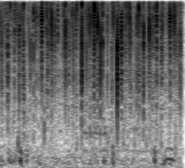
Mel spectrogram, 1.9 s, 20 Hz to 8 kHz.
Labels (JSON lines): {"label": "biophony, cascading saw", "recorder": "SoundTrap 600 or HydroMoth"}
